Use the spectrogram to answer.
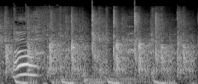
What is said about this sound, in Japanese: あ、拍手いいのか。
